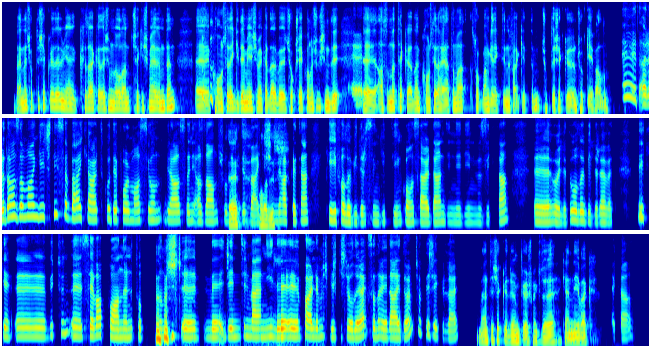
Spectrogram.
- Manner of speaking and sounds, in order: chuckle; chuckle; other noise
- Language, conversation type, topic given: Turkish, podcast, İki farklı müzik zevkini ortak bir çalma listesinde nasıl dengelersin?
